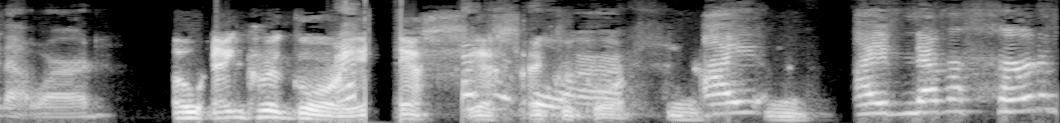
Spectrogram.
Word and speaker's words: egregore: Oh, egregore.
